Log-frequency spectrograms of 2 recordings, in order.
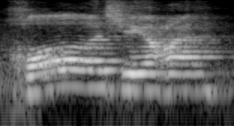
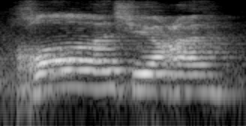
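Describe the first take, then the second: The two takes are said the same way.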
